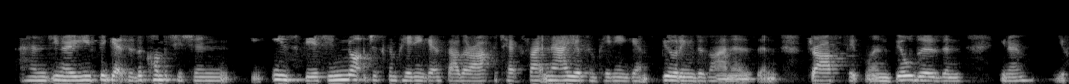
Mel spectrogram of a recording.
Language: English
